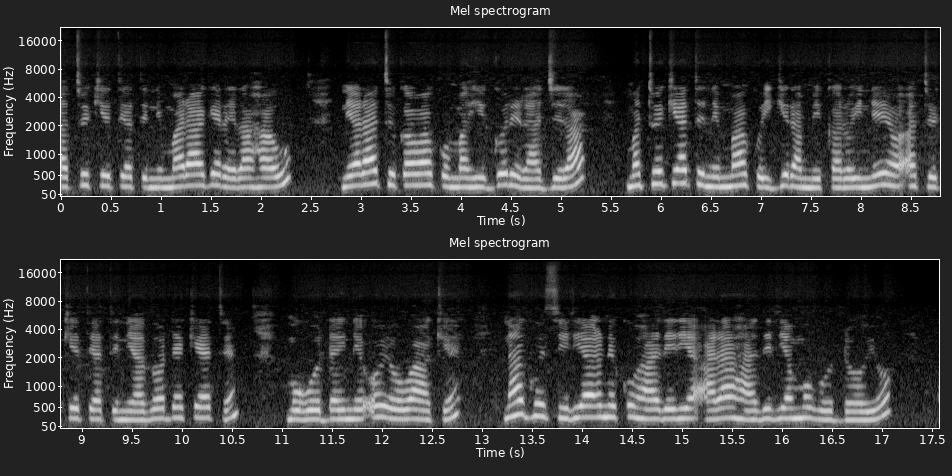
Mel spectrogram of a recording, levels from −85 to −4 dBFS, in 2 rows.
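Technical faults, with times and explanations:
Throughout: noise suppressor artifacts. The suppressor judges which frequency bands hold steady background and pulls them down, frame by frame, by about 17 dB. The room noise, sitting about 19 dB under the speech, therefore drops away in the gaps and climbs back whenever speech returns, so the background pumps with each phrase.
0.08–0.6 s, 8.63–8.87 s, 10.76–10.87 s: speech cut by the noise suppressor. In these spots the suppressor mistook parts of the speech for background and turned them down with it, by up to about 14 dB in the first instance, about 10 dB at 8.63 s and about 9 dB at 10.76 s. Only fragments are hit, roughly 150 ms in the opening stretch and around a tenth of a second in each later one, so soft consonants or word tails sound swallowed and briefly faint.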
